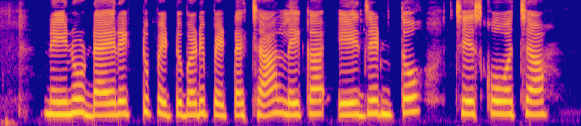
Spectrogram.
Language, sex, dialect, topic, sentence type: Telugu, female, Telangana, banking, question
